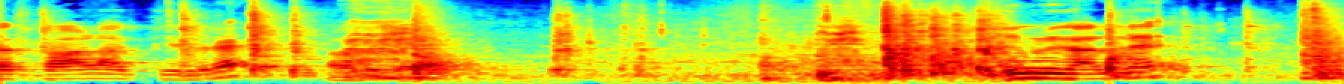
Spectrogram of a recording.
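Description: Men talking, with a few knocks and clatter as the atta maker's cabinet lid and fittings are handled.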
